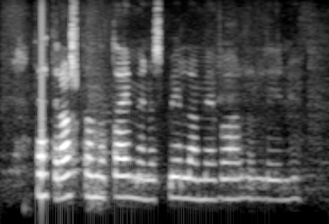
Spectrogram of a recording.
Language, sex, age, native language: Icelandic, female, 18-19, Icelandic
